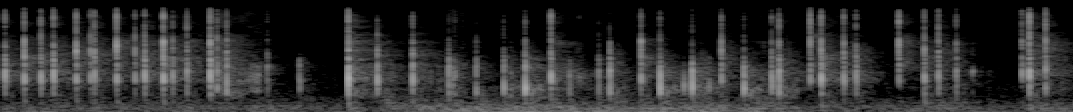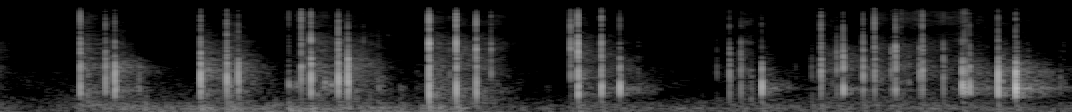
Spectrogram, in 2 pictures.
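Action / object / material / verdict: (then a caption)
tap / cardboard box tapped with long artificial nails / cardboard / none. Long chrome and jeweled nail tips tap rapidly on the narrow edge of a silver cardboard box. The result is bursts of quick, bright, dry clicks with very short decay, separated by brief pauses.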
